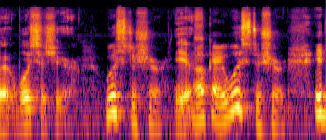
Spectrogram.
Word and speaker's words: Worcestershire: this word in fact i've always called this wooster but it was just out of ignorance yeah so i'm glad you finally helped us all to know how to say this sauce well right it's a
